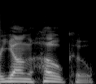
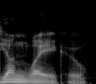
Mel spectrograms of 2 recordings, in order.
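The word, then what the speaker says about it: Younghoe: Um, Mark, their original kicker, Young Wayu or Young Hoku. I always like the way you pronounce it, but is Young Wayu. It's not Young Ho.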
